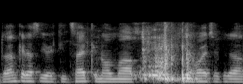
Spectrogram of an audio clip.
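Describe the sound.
A mobile phone falls off a table and hits the microphone: one loud, rattling knock about halfway through, while a man keeps talking over it.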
